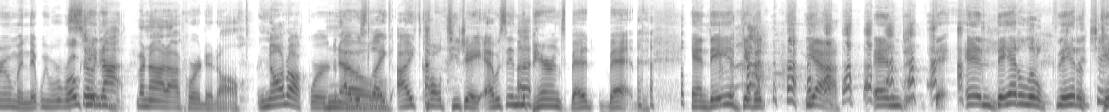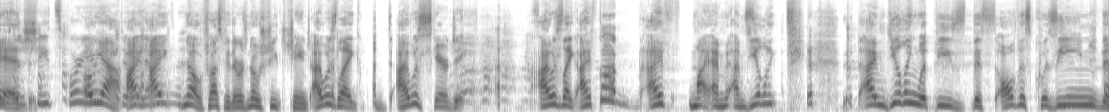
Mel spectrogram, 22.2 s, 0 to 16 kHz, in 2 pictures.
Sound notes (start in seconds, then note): 9.0 laughing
